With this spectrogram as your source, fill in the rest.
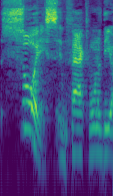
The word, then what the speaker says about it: Seuss: If this wasn't supposed to be pronounced Dr. Seuss, how was it supposed to be pronounced? It's correctly pronounced Soy.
